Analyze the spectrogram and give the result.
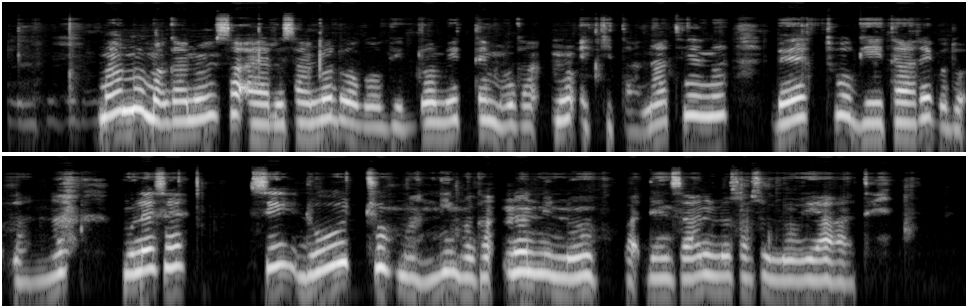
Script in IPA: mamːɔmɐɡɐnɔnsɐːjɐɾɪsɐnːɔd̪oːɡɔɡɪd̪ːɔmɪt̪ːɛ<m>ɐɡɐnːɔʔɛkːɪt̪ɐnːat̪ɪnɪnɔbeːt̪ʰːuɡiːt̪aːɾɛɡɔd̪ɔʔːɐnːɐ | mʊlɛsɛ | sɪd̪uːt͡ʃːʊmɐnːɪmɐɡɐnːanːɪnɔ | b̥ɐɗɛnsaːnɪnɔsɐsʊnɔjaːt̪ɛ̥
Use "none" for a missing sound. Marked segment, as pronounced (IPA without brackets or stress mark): m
